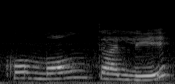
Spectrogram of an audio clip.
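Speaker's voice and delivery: Comment allez very slowly, T linked to A; slow liaison demo. Shown as a demonstration. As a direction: draw out Comment allez as comon-tale. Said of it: "a liaison do T com A". (Comment allez bem devagar, ligando T com A)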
